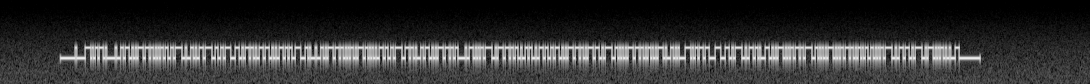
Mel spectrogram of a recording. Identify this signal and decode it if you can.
RTTY (75 baud, 850 Hz shift), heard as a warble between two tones, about 1700 Hz centre. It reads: UNE SITUATION ANALOGUE SERAIT UNE VASTE PLAINE ENTRE DEUX MONTAGNES TRES DISTANTES.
